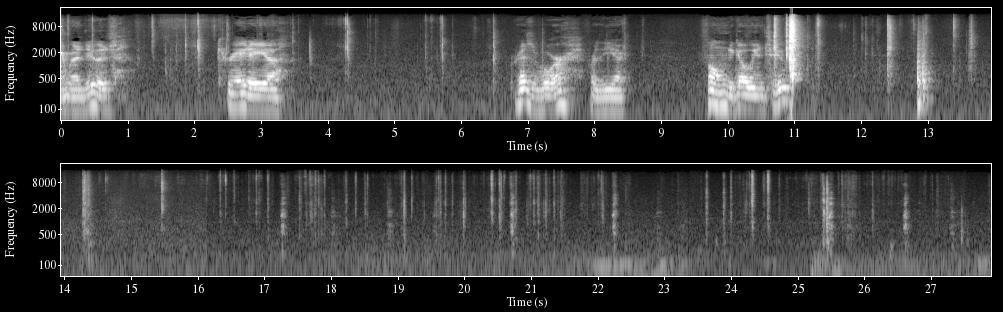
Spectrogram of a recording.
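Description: Paper tape rustles and crinkles.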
